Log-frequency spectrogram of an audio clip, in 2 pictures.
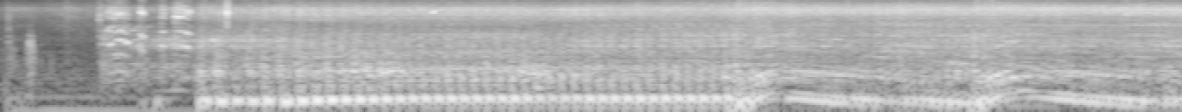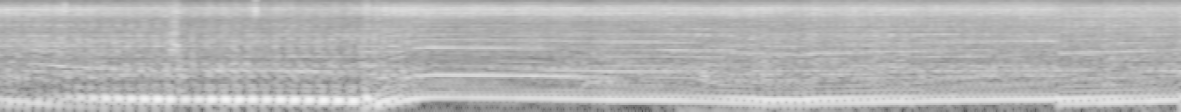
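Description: A motorcycle engine idles with a steady low rumble.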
